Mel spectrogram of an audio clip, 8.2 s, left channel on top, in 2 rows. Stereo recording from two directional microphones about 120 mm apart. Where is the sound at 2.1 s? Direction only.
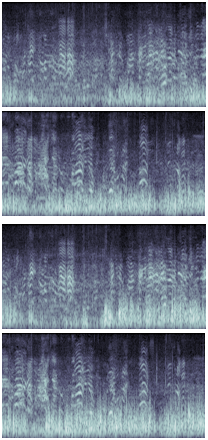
5° right (ahead or behind).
